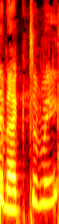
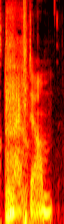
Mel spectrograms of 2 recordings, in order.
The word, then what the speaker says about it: connectome: That's not how you say it. So it's connectome.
